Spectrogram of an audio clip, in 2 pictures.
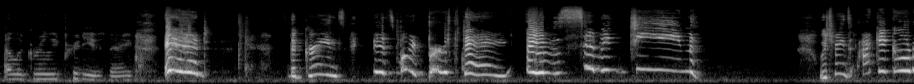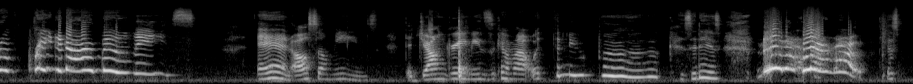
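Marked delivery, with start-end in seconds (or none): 1.6-11.1 very high, drawn-out birthday announcement; exultant shout. Real, not acted. 16.7-17.8 high, loud celebratory yell; excited shout. Real, not acted. Celebratory yell closing video.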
